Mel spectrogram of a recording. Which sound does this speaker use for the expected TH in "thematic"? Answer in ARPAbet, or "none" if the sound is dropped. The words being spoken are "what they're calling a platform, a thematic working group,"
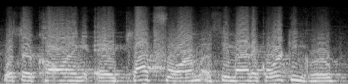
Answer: TH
